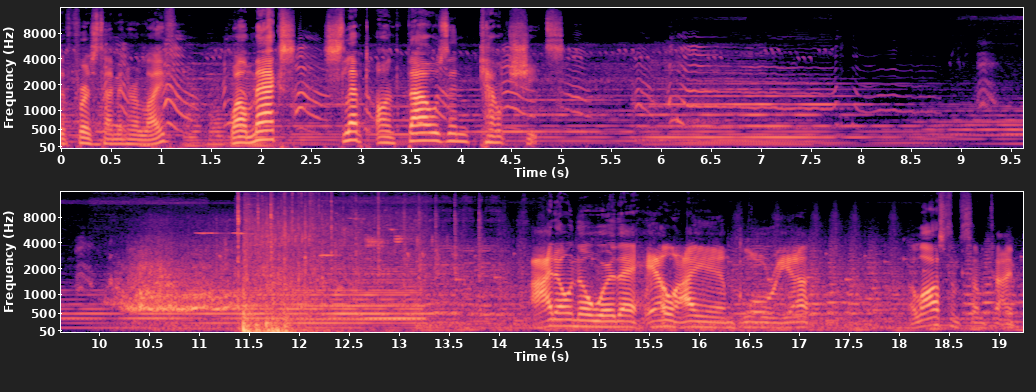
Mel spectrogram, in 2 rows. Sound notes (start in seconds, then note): 5.7 sobbing; 6.5 birds squawking; 9.8 tires screeching; 10.2 crashing sound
